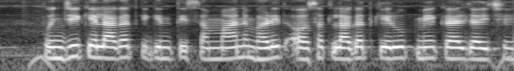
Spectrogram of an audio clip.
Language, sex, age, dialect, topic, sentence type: Magahi, female, 25-30, Western, banking, statement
